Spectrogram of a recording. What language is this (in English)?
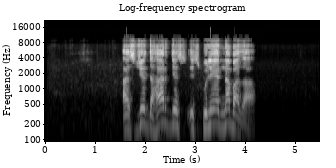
Bateri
